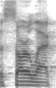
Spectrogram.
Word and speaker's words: sarlacc: finally find out how boba fett survived the sarlacc pit in return of the jedi good i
